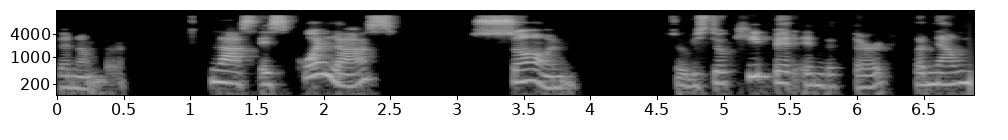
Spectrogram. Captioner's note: spanish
